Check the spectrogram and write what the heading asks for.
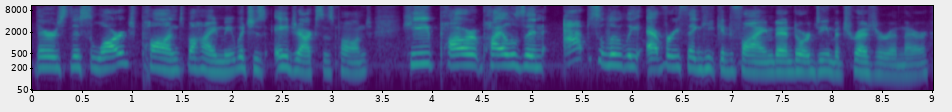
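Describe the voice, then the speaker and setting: A woman's voice: lowish voice, normal speed, hardly any pauses, a bit bright. A woman hosting a casual livestream in character as a fae, chatting in an affectionate, theatrical, giggly way. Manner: affectionate, addresses listeners as darlings. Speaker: livestream host.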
